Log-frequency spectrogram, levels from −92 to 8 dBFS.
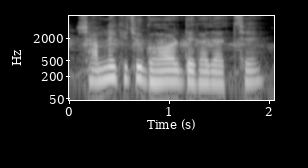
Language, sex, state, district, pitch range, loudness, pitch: Bengali, male, West Bengal, Alipurduar, 140-160 Hz, -17 LUFS, 145 Hz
